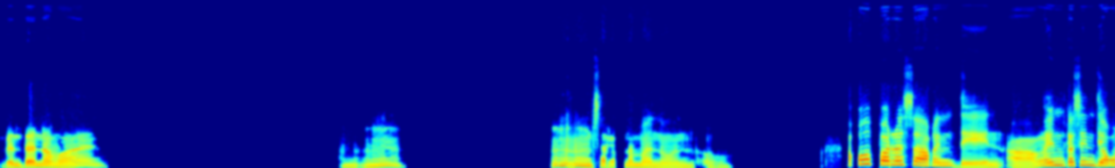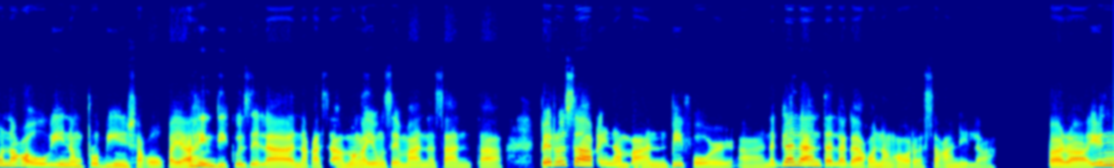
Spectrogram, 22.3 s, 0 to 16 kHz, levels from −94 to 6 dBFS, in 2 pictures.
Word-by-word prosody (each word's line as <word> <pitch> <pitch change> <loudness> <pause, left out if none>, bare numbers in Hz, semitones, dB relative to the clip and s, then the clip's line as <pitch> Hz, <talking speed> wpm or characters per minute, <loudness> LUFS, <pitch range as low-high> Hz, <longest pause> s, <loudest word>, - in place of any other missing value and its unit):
Ganda 215 +2 +1
naman. 220 +1 -1 2.3
Mm. 220 +3 -8 1.5
Mm, 240 -1 -2
sarap 225 -1 -4
naman 215 -2 -4
nun, 185 +2 -8
oh. 190 0 -14 1.2
Ako, 425 +1 +6
para 370 0 +8
sa'kin 290 - +4
din? 195 +2 -2
Ah, 195 +2 -1
ngayon 290 +4 +2
kasi 305 +2 +2
hindi 300 -3 +1
ako 270 -1 +2
nakauwi 235 -3 0
ng 220 0 -4
probinsya 210 -3 -4
ko 200 -1 -5
kaya 195 0 +2
hindi 220 -4 0
ko 215 +1 -6
sila 190 -3 +2
nakasama 185 -1 -2
ngayong 180 +1 -3
Semana 175 -2 -4
Santa. 165 0 -4 0.4
Pero 310 +4 +4
sa'kin 275 -7 +4
naman 195 -2 -2
before, 180 -8 -5
ah, 185 0 -10
naglalaan 280 +5 +4
talaga 225 -5 0
ako 200 - -3
ng 190 -2 -6
oras 180 -1 -8
sa 185 - -6
kanila. 185 -1 -10 0.6
Para 200 -2 +3
'yun 290 +6 +2
210 Hz, 115 wpm, -22 LUFS, 190-240 Hz, 2.3 s, para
